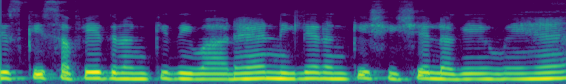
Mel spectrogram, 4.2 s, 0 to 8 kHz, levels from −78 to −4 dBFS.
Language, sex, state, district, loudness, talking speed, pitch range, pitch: Hindi, female, Maharashtra, Washim, -14 LUFS, 185 wpm, 195-210 Hz, 200 Hz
